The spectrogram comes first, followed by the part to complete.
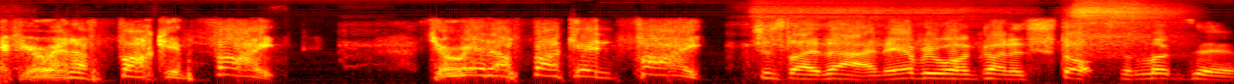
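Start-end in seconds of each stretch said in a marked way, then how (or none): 0.0-3.5 mock very high, shrill screech. Retelling how a man walked onto the mat and screamed, imitating someone screaming. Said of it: "he like screams".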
